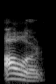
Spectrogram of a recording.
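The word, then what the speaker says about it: hour: ওকে, আচ্ছা, সেকেন্ড কি আছে, যখন এইচ সাইলেন্ট হবে, এই যে আমরা এটাকে তো হাওয়ার উচ্চারণ করি না, আমরা কি উচ্চারণ করি, আওয়ার।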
